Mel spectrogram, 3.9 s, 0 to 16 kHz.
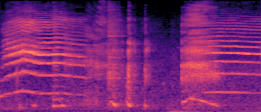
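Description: A cat meows loudly nearby at home on 19 February 2022 while it is raining: two long, drawn-out, high-pitched meows with rich, wavering tones, separated by a brief pause filled with a few short chirpy sounds. No one speaks.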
